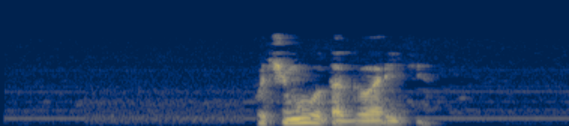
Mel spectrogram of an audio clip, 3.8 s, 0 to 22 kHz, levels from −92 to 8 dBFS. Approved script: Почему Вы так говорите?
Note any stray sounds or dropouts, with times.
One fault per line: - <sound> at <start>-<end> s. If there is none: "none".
none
